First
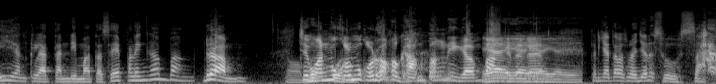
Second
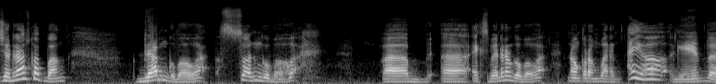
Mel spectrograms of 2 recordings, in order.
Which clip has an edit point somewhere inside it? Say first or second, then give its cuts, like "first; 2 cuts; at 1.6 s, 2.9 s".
first; 2 cuts; at 1.9 s, 5.8 s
